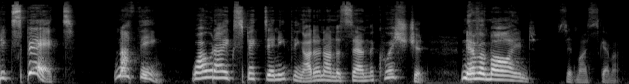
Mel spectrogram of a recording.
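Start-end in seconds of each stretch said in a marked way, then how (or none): 0.0-4.3 high, quick mock indignation; mock baffled. Acts her own baffled reply. 4.6-5.4 high, loud mock scammer; scammer's put-on voice. Acts out scammer's reply.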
